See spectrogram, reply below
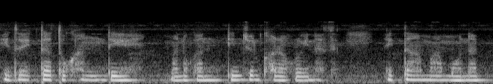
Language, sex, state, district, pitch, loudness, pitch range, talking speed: Nagamese, female, Nagaland, Dimapur, 200 Hz, -17 LUFS, 195-210 Hz, 135 wpm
